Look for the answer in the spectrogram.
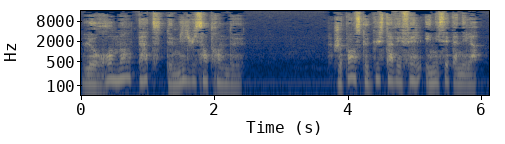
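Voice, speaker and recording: A man's voice: mid-range voice, moderate pace, husky. A man playing a thoughtful young student searching for clues in a scripted audio story for language learners.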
